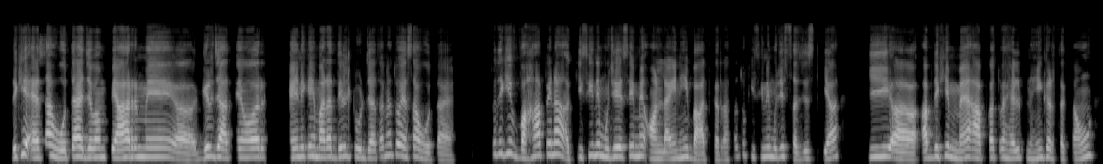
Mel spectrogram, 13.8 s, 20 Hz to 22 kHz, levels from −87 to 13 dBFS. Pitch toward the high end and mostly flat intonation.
No: high, 210 Hz; average, 3.4 semitones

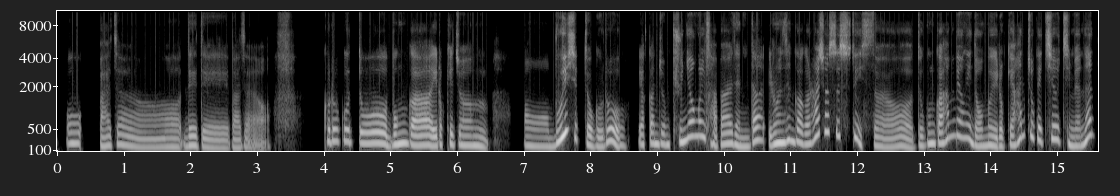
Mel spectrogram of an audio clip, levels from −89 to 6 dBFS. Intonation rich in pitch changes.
Yes: wide, 6.6 semitones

